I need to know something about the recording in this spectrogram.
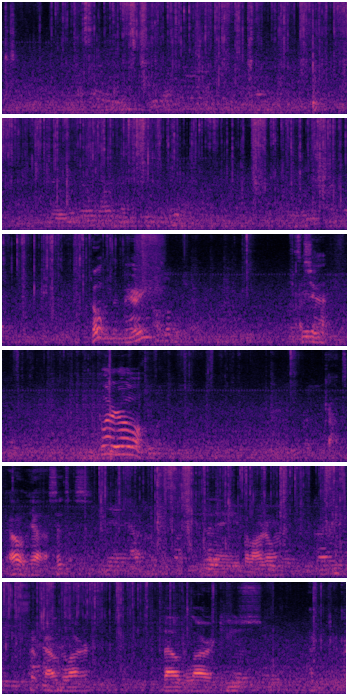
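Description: Playing cards slide and flick against each other as they are sorted.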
